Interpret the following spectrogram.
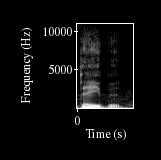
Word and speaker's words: D4vd: December 2024, a leaked song demo by the artist David, which is spelled D4V, whose real name is David Anthony Burke, surfaces online.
